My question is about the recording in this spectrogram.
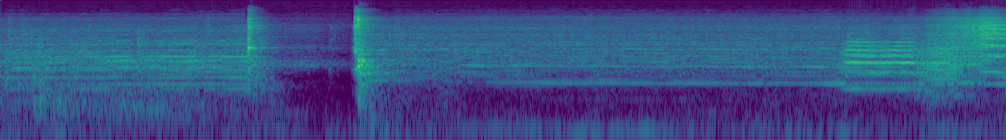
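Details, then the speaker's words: Simplicity Regent S deck-lift motor, key on, after replacing the battery and the deck-height switch: a smooth motor whine runs, stops, then runs again as the deck lowers and raises. Normal operation. "Now, as I go down, it goes all the way down. As I go up, the deck height raises like it should."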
